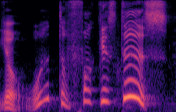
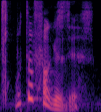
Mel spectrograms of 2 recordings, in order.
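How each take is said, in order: First: It sounds amazed and impressed. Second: It sounds confused and put off.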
